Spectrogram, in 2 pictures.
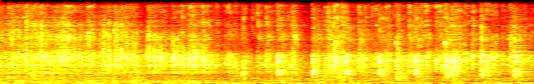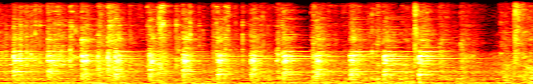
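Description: Passenger train at a station: a steady hiss and low hum, with a run of clicks and knocks that settles into a regular beat of about two a second in the second half.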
